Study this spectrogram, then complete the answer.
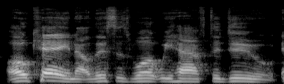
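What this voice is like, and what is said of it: Flat monotone imitated voice. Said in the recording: “in the monotone voice”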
